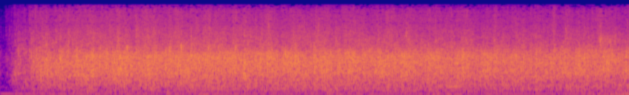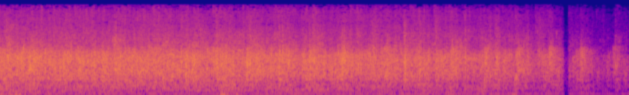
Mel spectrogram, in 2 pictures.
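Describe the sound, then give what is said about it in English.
An audience at the London School of Economics applauds to welcome a speaker, with loud, dense, sustained clapping that begins abruptly, holds for over ten seconds, and thins out at the end. “can you please join me in giving a warm welcome back to the London School of Economics for Frederick Reinfeldt.”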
